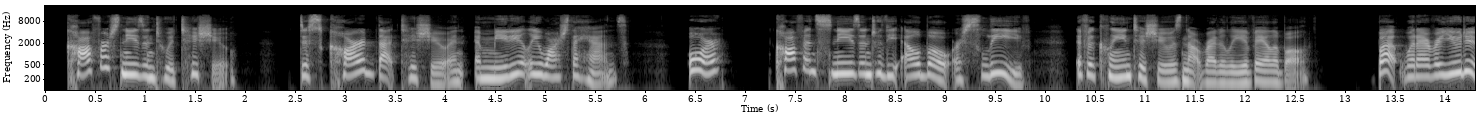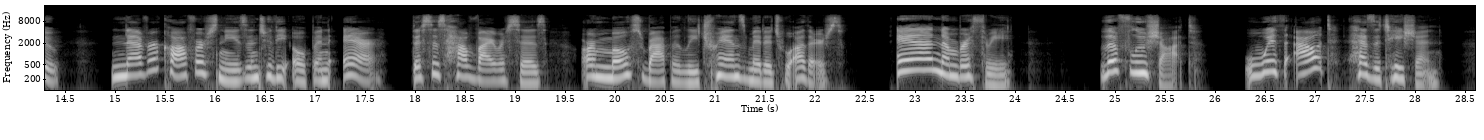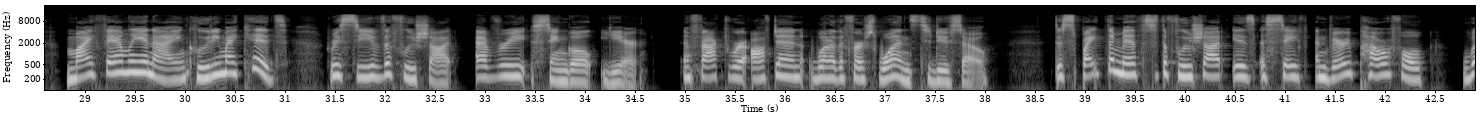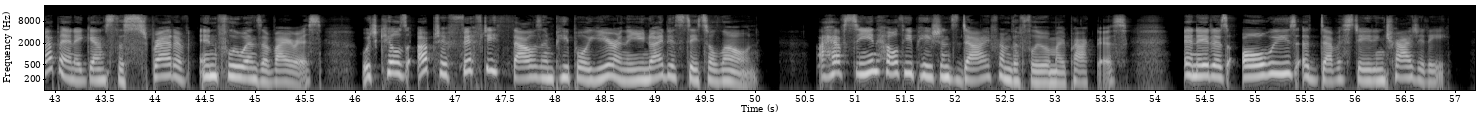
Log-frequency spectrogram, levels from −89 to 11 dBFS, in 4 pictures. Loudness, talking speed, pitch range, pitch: -18 LUFS, 145 wpm, 190-275 Hz, 230 Hz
